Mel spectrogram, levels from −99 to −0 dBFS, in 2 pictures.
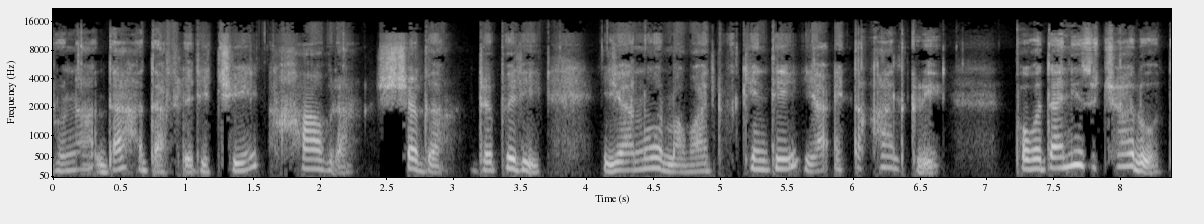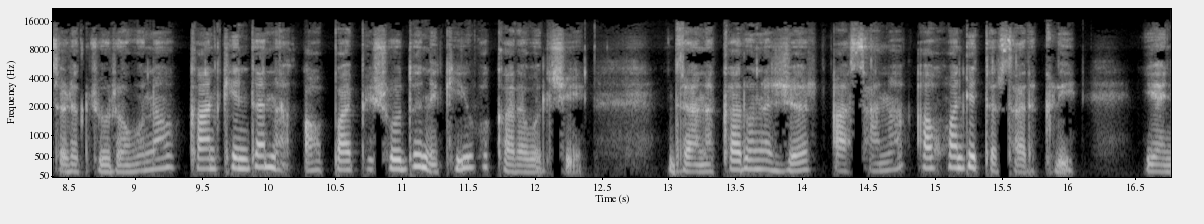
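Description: Speech, with a call bitrate drop from 0.81 s to 5.99 s. The sound turns rough and watery, and the top end goes dull and muffled. The change fits the encoder being told to fall from about 40 kbps to about 13 kbps. The call's bandwidth estimate fell, so fewer bits were available. At that rate the codec quantises more coarsely and trims the high frequencies. The degraded stretch holds for about 5.1 s before the bitrate recovers.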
